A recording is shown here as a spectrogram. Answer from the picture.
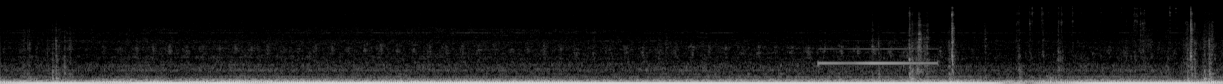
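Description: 2008 Dodge Charger R/T's V8 idling steadily while its NAG1 five-speed automatic is shifted through Park, Neutral and Reverse to circulate freshly added fluid. A single steady beep sounds about eight seconds in, and a quick run of clicks comes near the end.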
